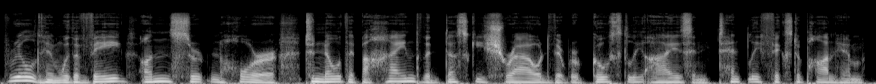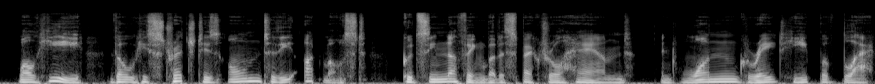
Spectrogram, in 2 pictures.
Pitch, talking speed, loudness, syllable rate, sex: 105 Hz, 160 wpm, -18 LUFS, 4.2 syllables/s, male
